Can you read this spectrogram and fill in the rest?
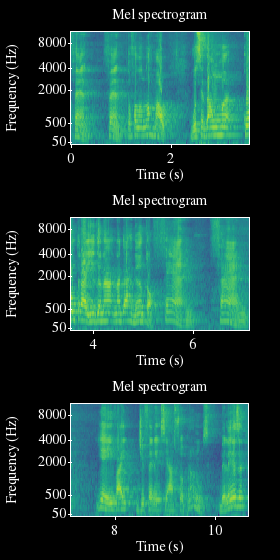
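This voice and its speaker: A man with a Brazilian Portuguese accent teaches an online English lesson in a relaxed, chatty manner and keeps checking in with his listeners. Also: on the high side, echoey room, in a large hall.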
